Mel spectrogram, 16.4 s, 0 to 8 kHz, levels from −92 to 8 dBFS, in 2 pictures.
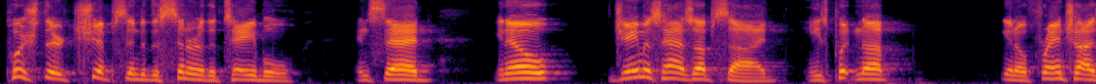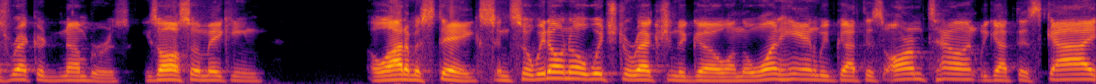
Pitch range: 160-200 Hz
